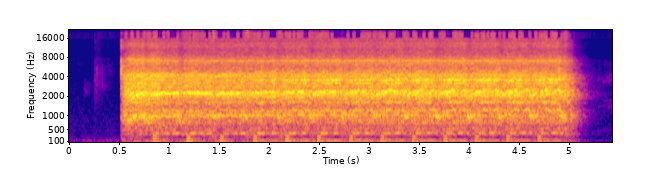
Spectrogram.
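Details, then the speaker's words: Budget project motorcycle after electrics work and fuel added, petrol leaking from breather tube; even cranking pulses about three per second under a hissy whirr, nearly catches but never fires; cranks without starting. "That's trying, isn't it? I'm slowly getting there."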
